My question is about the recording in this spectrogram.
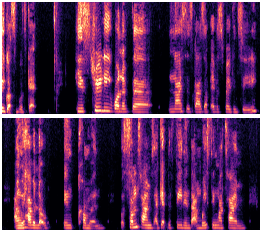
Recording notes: We recorded this on Instagram Live and had people in the chat to contribute to the conversation.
